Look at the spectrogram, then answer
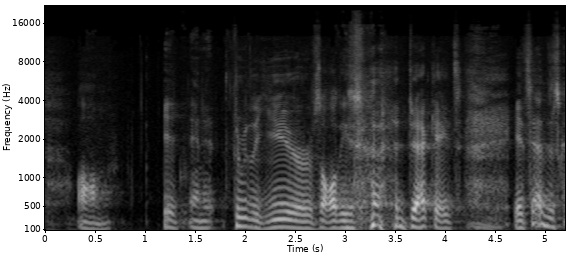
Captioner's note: chuckling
